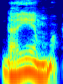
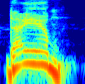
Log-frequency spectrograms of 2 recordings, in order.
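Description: First: Said in the usual way. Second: Damn pitched higher, falling at the end; higher repeat. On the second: Real, not acted. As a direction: jump up higher on the second Damn. Second take on his age.

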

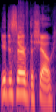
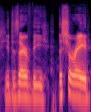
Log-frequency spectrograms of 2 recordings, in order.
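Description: First: "deserve" pushed louder and stressed; "You deserve the show" punched on "deserve"; emphatic. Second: Said in the usual way. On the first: Real, not acted. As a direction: lean hard on "deserve" with a louder push.

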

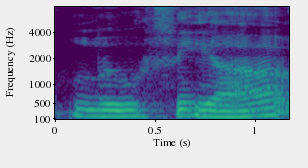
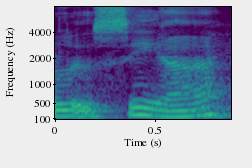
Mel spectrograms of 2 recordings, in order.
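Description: First: "Lucia" with a th sound, loo-THEE-ah; "Lucia" lisped the Castilian way, stressed on the i; Castilian Spanish pronunciation. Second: "Lucia" with an s sound, loo-SEE-ah; "Lucia" the Latin American way, stressed on the i; Latin American Spanish pronunciation. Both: Shown as a demonstration. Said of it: "And I speak Spanish".

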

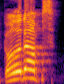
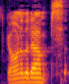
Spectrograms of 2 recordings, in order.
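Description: First: Bright sing-song announcement, higher and louder; a happy kid's reply; cheerful. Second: Said in the usual way. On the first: Retold or imitated. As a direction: chirp it like a proud answer. Family joke, sing-song answer.

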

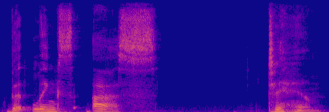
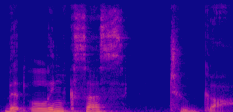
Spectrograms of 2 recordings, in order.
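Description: First: Slow, deliberate. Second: Slow, softer and softer until "God" is a whisper; hushed, fading to whisper. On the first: Preacher repeats phrase slowly. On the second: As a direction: let it die into a whisper. Preacher drops voice for effect. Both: Acted.

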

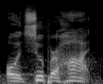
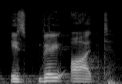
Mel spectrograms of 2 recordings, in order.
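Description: First: Hot with a breathed H at the start; sounded English H. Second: Hot said without its H, "ot"; French dropped H. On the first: Shown as a demonstration. Contrasting with French speakers, hot with a clear H. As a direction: pronounce the H in hot. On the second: Retold or imitated. Imitating French speakers of English, hot as "ot". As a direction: drop the H from hot. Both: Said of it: "para los franceses es la H".

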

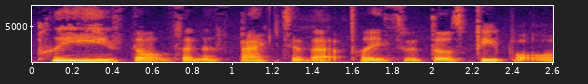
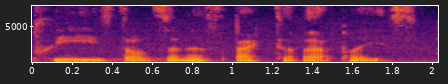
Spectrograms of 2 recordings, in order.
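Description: First: Said in the usual way. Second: Hushed, pleading whisper. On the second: Retold or imitated. Girls begging their mom not to go back, whispered. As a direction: whisper it like a scared child begging. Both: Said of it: "my girls are like".

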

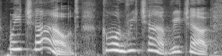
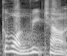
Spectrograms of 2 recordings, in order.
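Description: First: High, falling "Reach out", savoured. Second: Casual. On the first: Enjoying her own phrase to listeners, sing-song high "Reach out". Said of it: "I really enjoyed that reach out". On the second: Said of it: "I said it so casually". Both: Shown as a demonstration.

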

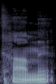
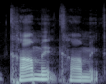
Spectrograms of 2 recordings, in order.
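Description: First: Said in the usual way. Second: High, insistent repeated comment; eager plea. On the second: Real, not acted. Host urging listeners to comment, eager high repeated plea. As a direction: pitch it up and keep hammering comment.

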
